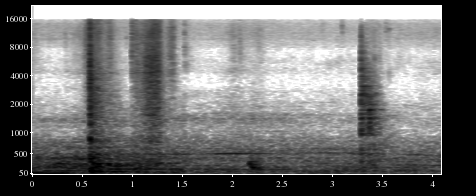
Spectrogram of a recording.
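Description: Quiet handling sounds at a fire-heated griddle stove where flatbreads are cooking: a soft knock about half a second in, a brief scraping rustle just after, and another short knock near the end.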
